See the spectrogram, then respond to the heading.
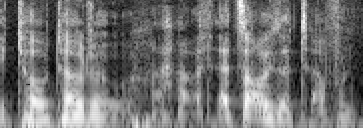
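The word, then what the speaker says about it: To'oto'o: Grace asking about Henry Toto, or I should say Toto.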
